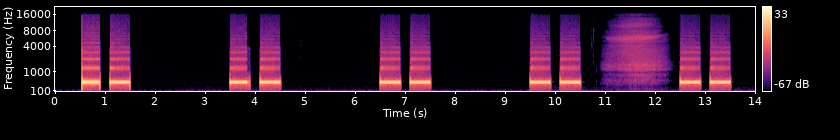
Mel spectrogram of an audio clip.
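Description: A telephone rings out unanswered on a dialed call, five pairs of short double rings evenly spaced about three seconds apart, clear and steady with nobody speaking.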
